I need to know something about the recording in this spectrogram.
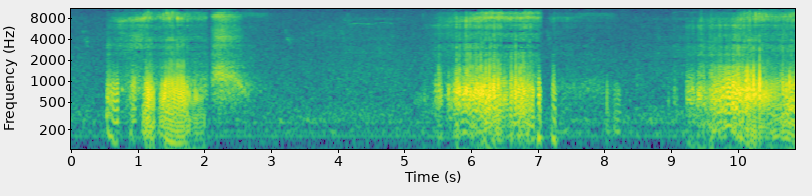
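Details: Steady pug snoring: three separate rasping, fluttery snore bouts roughly every four seconds, each lasting one to two seconds, with quiet breathing between them and no other sounds.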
